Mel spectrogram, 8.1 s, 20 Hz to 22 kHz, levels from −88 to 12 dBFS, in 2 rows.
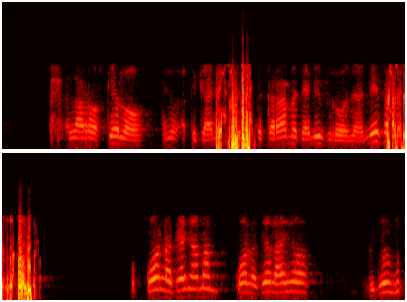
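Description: The whole speech clip carries the buzzy, gravelly roughness of the GSM full-rate codec. The voice is rebuilt from a vocal-tract model fed by sparse regular pulses. That fits 13 kbps coding. The band runs only from 250 Hz to 3.7 kHz. The damage is plainly audible.

GSM bit errors strike from 2.14 to 2.57 s and again from 3.86 to 4.52 s. Corrupted filter, pitch and gain values warp each damaged frame. The voice breaks into squawks, pops and gargling. The first burst has the higher bit error rate.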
